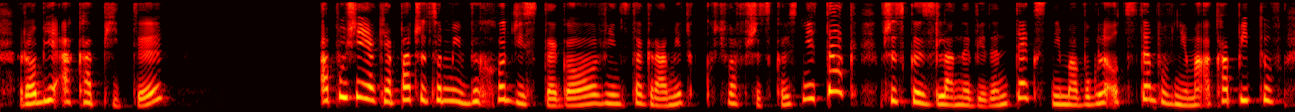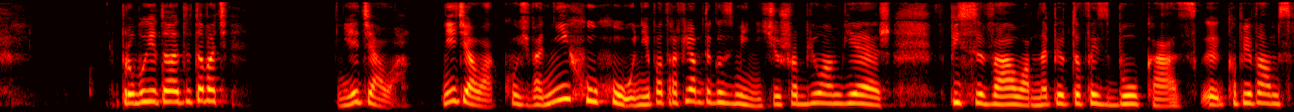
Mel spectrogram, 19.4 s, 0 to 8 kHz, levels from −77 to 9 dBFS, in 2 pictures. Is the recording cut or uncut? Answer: uncut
